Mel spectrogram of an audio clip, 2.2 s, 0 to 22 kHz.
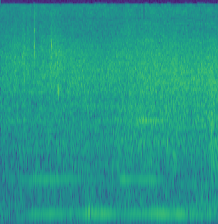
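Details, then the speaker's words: After fitting a better-connected replacement battery terminal clamp, Honda Civic Si (owner reported it died while driving) runs with a low even drone and no alternator whine, charging at 14.5–14.6 V; whine had been caused by the faulty clamp. "You also hear that the alternator is no longer making that whiny sound, which means it was indeed our fault."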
